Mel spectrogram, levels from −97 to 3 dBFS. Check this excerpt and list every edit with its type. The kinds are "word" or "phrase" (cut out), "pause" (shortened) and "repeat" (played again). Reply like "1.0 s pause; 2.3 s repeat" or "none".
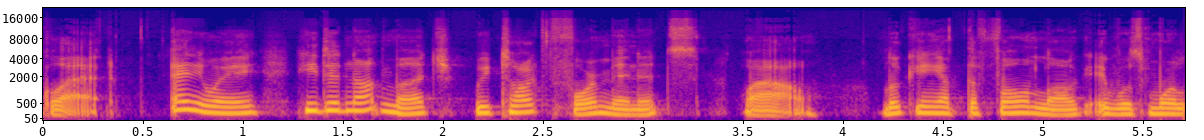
1.7 s word; 2.6 s word; 3.4 s pause

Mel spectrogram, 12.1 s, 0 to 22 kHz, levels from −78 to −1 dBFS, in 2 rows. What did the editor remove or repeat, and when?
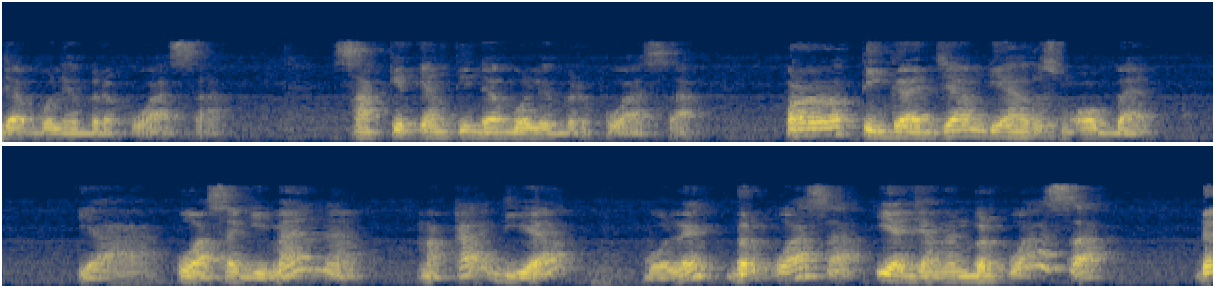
2.1 s word; 5.3 s word; 9.3 s word

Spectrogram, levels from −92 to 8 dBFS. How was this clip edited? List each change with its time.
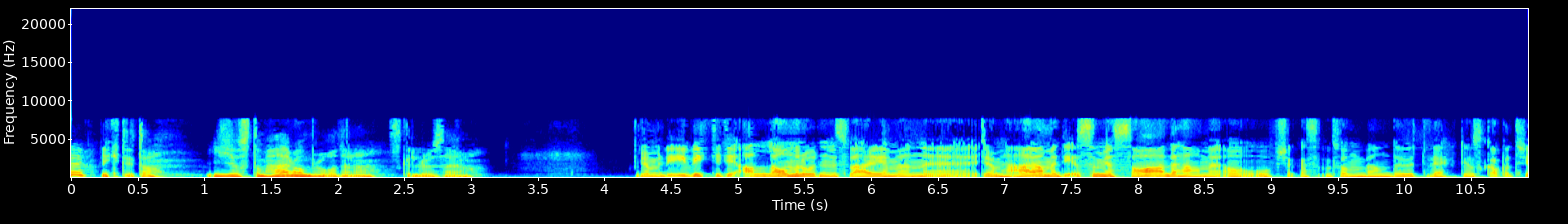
6.8 s word

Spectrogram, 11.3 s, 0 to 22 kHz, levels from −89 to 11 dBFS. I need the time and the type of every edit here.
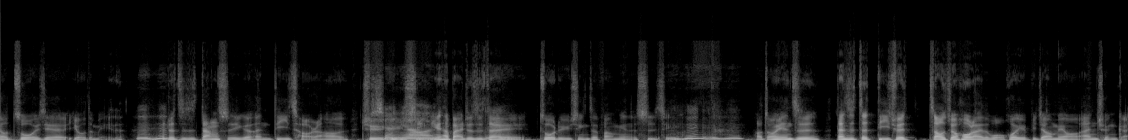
3.5 s pause; 8.3 s pause; 9.1 s pause

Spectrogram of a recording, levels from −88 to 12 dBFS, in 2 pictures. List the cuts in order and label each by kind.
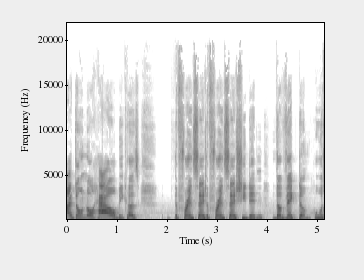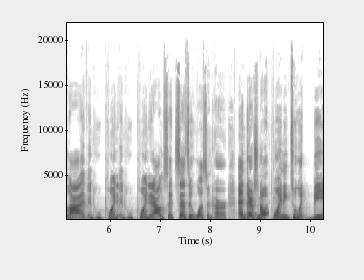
2.8 s repeat; 5.1 s word; 6.2 s repeat; 7.3 s phrase; 9.2 s word

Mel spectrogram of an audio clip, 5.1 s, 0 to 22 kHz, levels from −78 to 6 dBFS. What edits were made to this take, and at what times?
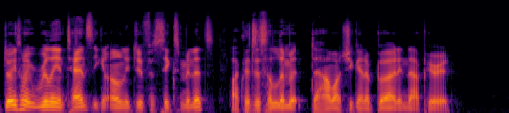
2.2 s pause

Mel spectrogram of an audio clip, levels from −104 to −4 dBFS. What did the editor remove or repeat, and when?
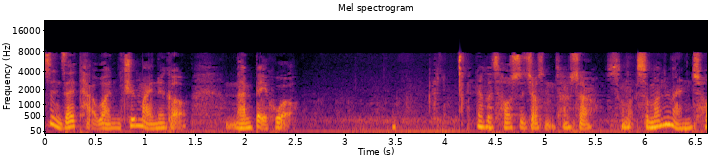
1.8 s word

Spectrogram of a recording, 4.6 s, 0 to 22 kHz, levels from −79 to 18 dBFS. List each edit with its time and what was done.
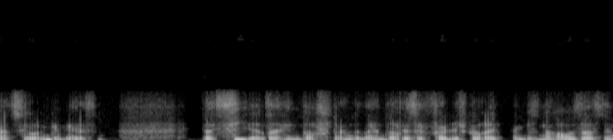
1.6 s word; 2.0 s word; 3.0 s word

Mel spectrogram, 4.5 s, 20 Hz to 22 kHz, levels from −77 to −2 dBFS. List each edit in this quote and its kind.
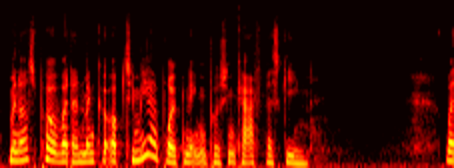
none

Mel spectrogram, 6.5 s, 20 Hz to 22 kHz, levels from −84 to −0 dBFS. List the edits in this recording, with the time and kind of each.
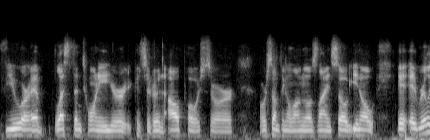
none

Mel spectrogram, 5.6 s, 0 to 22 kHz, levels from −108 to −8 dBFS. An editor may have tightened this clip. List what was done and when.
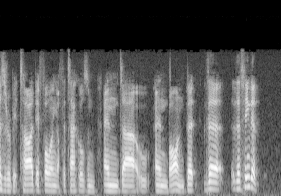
2.0 s pause; 3.4 s word; 4.0 s pause

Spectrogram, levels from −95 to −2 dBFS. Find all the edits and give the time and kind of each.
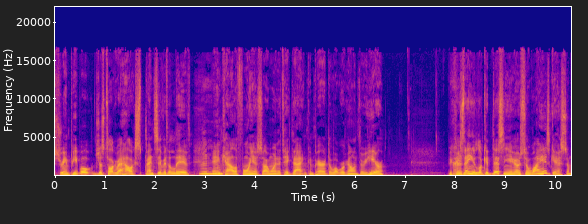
2.2 s word

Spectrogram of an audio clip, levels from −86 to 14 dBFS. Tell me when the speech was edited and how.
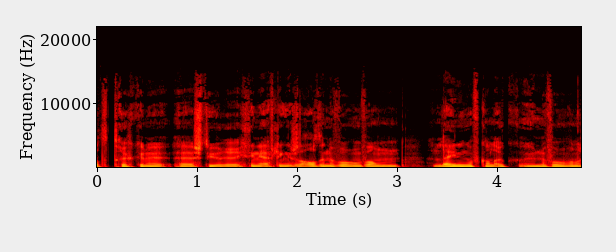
none

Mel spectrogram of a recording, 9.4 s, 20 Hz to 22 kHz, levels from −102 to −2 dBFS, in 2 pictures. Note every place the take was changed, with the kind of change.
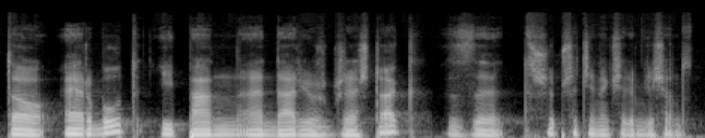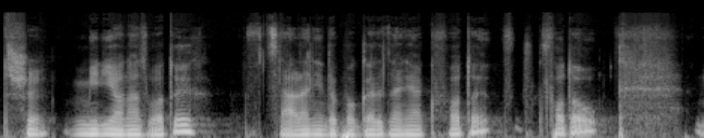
2.9 s pause; 5.1 s pause; 6.2 s word

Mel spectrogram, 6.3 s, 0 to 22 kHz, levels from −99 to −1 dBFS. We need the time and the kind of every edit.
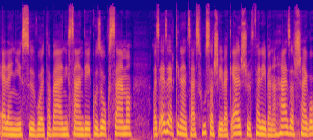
none

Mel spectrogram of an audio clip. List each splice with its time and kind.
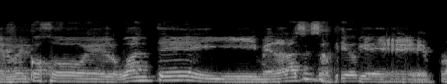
3.6 s word

